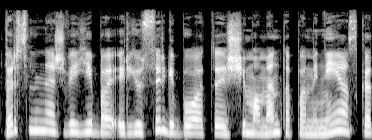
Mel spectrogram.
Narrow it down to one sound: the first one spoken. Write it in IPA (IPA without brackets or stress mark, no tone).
ʋʲ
